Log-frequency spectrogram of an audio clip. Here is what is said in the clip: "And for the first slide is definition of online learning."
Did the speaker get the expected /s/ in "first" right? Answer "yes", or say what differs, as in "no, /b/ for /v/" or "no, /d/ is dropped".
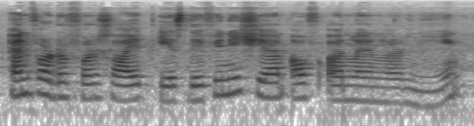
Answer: no, /s/ is dropped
